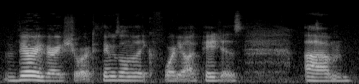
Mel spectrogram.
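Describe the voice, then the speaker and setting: A book vlogger talks through books she's read in a casual, unedited chat, congested and still recovering from illness, rambling with lots of ums and little laughs. Her voice sits on the low side with little pitch movement, moving a little fast, creaky and a bit bright. The recording is rough.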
